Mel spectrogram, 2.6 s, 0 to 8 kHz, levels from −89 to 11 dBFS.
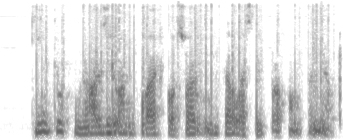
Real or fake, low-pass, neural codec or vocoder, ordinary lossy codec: fake; 7.2 kHz; vocoder, 22.05 kHz, 80 mel bands, HiFi-GAN; AAC, 48 kbps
